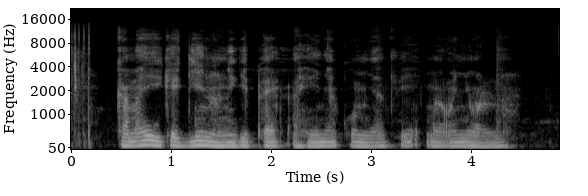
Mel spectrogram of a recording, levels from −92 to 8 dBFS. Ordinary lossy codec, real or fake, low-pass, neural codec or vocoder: none; fake; 14.4 kHz; codec, 44.1 kHz, 7.8 kbps, Pupu-Codec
